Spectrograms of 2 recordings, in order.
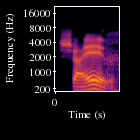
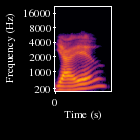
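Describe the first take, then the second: First: The name is said with an Argentine Spanish pronunciation. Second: The name is said with a Mexican Spanish pronunciation. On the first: "in Argentina, where I'm from, it's Shael" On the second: "in Mexico, they would pronounce it Yael"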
